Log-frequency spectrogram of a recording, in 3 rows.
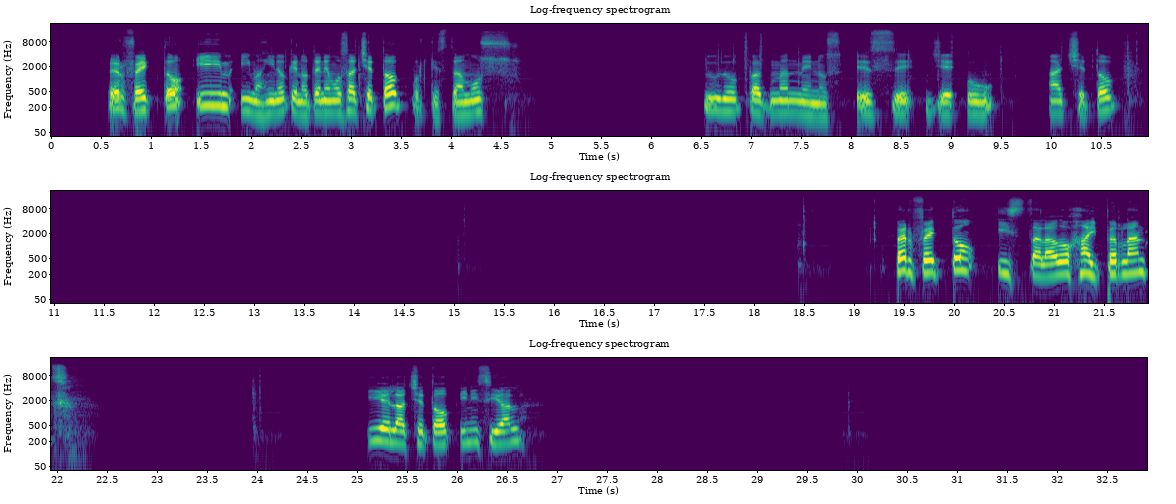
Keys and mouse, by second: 1.6-3.2 typing, 5.1-10.8 typing, 11.8-15.0 typing, 18.4 Return, 22.7-24.1 typing, 31.2 click, 32.2 click.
